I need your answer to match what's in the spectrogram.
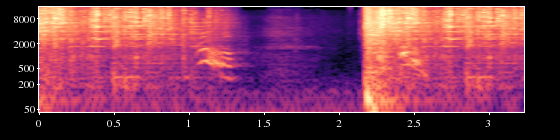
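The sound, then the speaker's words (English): Windows of a house shatter in two loud, bright crashes about a second apart, each a burst of harsh breaking with tinkling shards, separated by a brief near-silence. No one speaks. “I broke down one night and screamed at him and broke all the windows in the house.”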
